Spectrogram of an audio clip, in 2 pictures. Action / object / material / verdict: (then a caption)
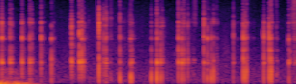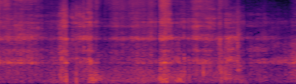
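scrape / cardboard toilet paper tube / cardboard / none. An empty, hollow brown cardboard toilet paper core is held in the hands and tapped with long nails, making a run of sharp, dry, clicky taps for about four seconds. The nails then scratch steadily along the tube, producing a continuous bright, rasping scrape until the end.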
